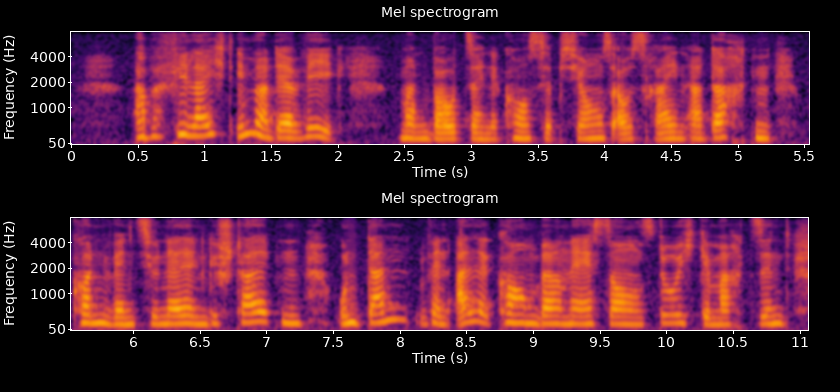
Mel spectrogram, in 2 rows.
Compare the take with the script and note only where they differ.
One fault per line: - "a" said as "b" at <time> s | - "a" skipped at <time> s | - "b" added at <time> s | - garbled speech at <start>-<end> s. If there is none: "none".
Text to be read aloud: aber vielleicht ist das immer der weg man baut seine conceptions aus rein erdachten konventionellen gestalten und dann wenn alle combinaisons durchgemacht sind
- "ist das" skipped at 1.2 s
